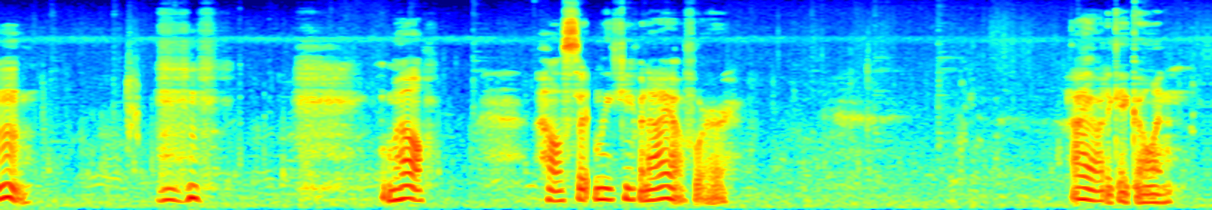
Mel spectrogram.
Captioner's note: laughs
